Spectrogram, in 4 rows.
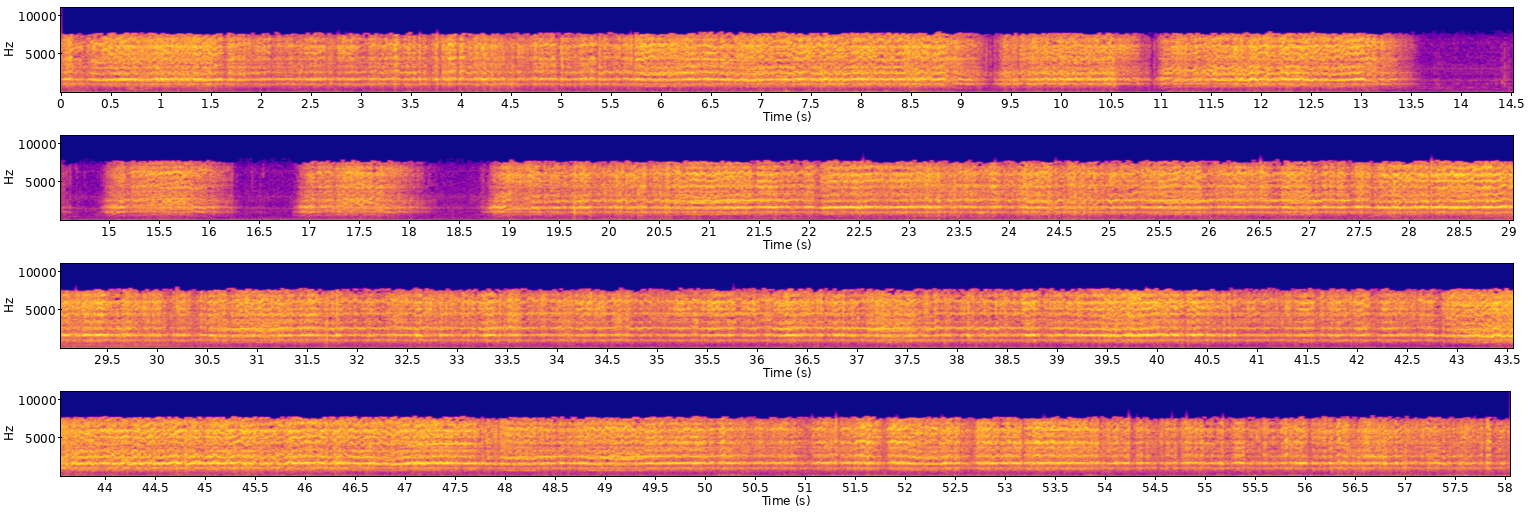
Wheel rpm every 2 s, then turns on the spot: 220, 230, 230, 210, 160, 150, 130, 60, 80, 100, 220, 230, 230, 230, 230, 220, 230, 230, 230, 230, 230, 210, 200, 210, 220, 230, 230, 230, 240.
none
